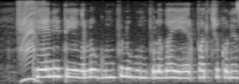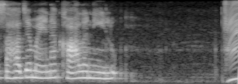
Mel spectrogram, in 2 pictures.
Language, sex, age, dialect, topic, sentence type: Telugu, female, 31-35, Southern, agriculture, statement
